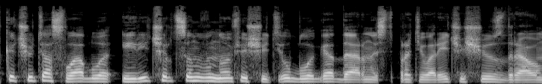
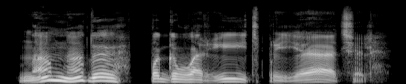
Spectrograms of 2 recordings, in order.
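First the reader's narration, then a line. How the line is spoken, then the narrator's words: Soft, kindly. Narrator (Russian): мягко и доброжелательно произнес Санни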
